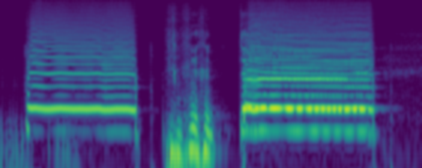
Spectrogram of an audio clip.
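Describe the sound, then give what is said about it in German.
A voice imitating the alarm signal horn of an AIDA cruise ship, the real signal being seven short blasts and one long: two loud, steady, buzzy blasts of about a second each, separated by a brief voiced murmur. “Eigentlich muss ich das gerade siebenmal hintereinander machen, weil das war irgendwie das Signal für. Ja, aber es war siebenmal ähm, kurz, einmal lang.”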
